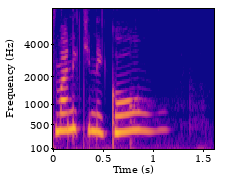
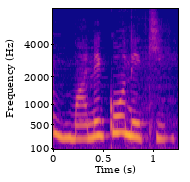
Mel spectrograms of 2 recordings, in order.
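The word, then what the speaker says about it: Maneki Neko: The second book is Maniki Niko. Sometimes I I say it wrong. I say Mano Niki instead of Maniki Niko even though Neo is cat in Japanese in case you didn't know.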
